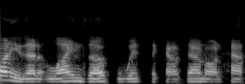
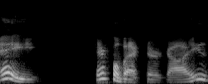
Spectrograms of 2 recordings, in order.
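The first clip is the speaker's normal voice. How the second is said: earnest, grave, dead-serious, mildly stern tone. Retelling a film scene where he is stomped on: David Hasselhoff voice. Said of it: "He's like".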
